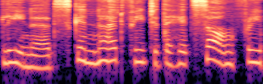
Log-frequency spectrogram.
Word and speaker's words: Lynyrd Skynyrd: the self-titled album with the subtitle pronounced Lee nerd skin nerd featured the hit song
